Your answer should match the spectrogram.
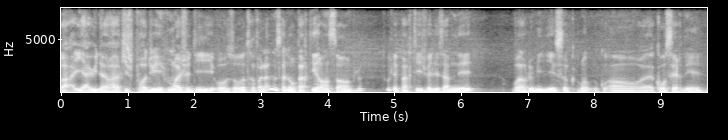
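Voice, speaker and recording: Older guy, mayor, husky lowish voice, tells stories in bursts w/ restarts. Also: normal speed. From Congo. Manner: animated anecdotes with restarts and asides. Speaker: mayor, political guest. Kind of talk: casual interview storytelling. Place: living-room podcast set.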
